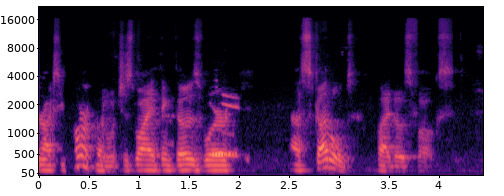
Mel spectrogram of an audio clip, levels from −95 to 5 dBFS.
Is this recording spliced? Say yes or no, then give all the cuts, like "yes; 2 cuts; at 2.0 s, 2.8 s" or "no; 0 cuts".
no; 0 cuts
